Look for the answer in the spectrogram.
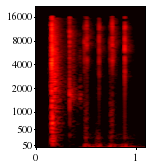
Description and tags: pickup pen
Picking up an pen for a game potentially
